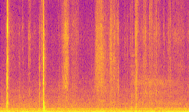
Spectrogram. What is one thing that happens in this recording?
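Trading cards click and rustle softly between fingers.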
